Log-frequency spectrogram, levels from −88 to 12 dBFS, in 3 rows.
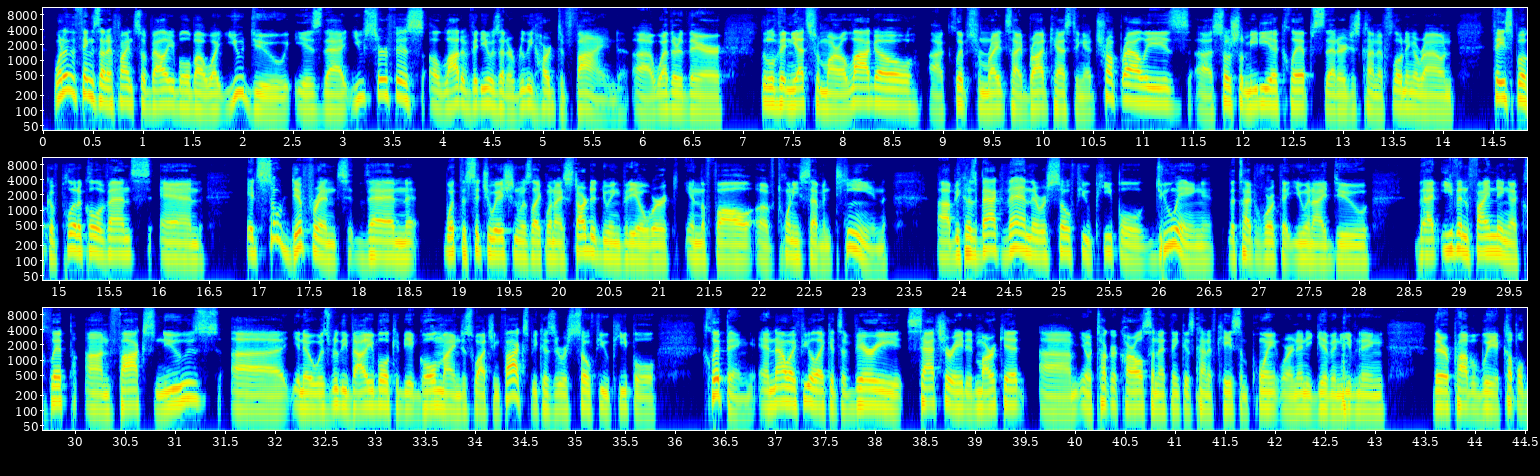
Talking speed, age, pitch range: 215 wpm, 30-49, 110-135 Hz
